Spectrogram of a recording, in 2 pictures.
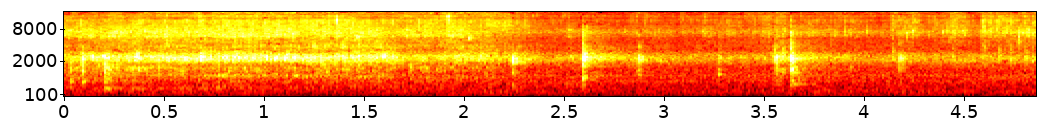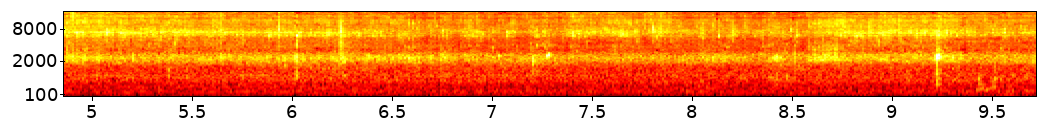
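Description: Water runs steadily as shampoo is rinsed out of hair at a salon, a soft continuous gushing and splashing close by, broken by occasional faint clicks and taps.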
